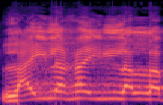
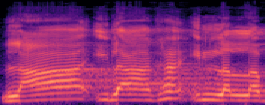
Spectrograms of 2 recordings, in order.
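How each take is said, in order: First: The vowel of 'la' is said short. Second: The vowel of 'la' is drawn out long. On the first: There is indeed a god besides God. The speaker calls it wrong. "বলবেন না" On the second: There is no god except God. The speaker calls it right. "লয়াকার একটু টান দেবেন"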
